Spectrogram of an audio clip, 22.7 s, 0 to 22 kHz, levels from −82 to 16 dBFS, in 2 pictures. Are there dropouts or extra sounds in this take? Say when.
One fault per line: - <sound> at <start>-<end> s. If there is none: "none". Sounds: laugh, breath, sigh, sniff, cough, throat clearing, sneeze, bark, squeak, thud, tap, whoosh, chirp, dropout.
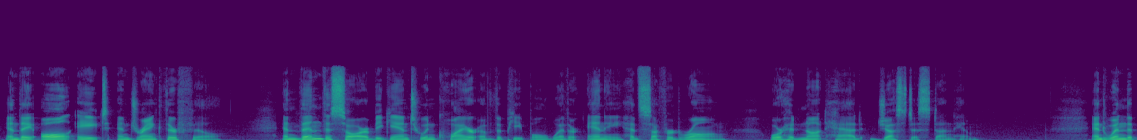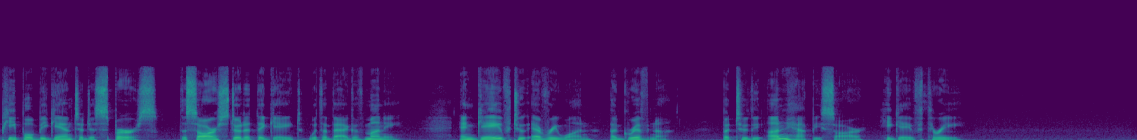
none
